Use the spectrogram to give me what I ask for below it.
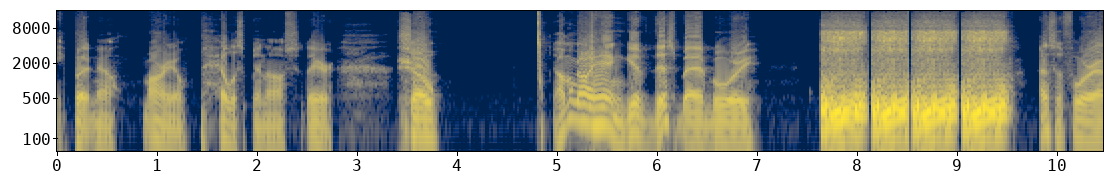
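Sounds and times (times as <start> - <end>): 
speech: 0.0 - 3.9, 4.9 - 7.0, 9.8 - 10.4
fart sound effects: 7.6 - 9.6.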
